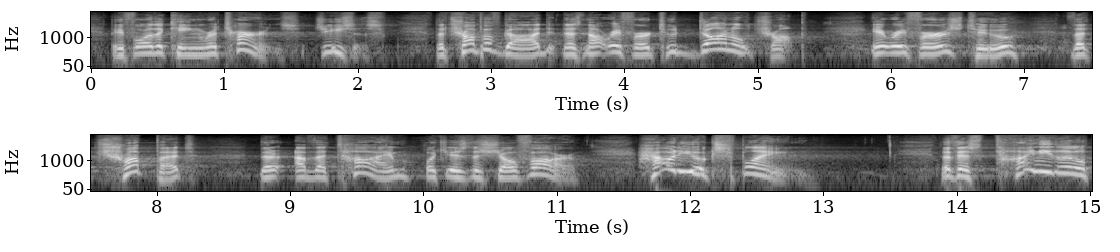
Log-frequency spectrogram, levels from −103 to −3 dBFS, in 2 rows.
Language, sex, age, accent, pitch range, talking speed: English, male, 60-79, American, 200-280 Hz, 140 wpm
